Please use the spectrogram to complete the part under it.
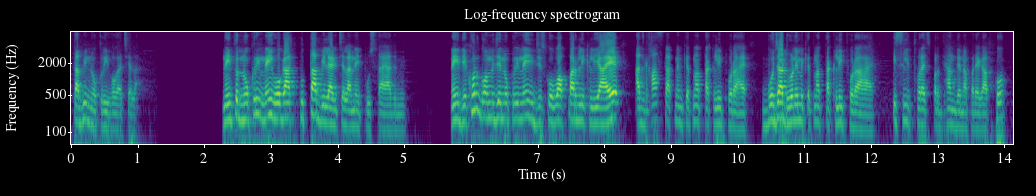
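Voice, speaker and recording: A man's voice: a little high, fast, a bit bright, clear, resonant tone. A male teacher, lecturing an online exam-prep class in a scolding yet affectionate, colloquial way. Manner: colloquial, repeats words like 'chala' and 'babu'.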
